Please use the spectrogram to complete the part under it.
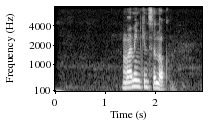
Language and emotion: Russian, neutral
